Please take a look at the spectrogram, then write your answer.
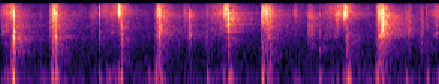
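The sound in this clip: Tarot cards being shuffled in a quick run of crisp, papery flicks and slaps, many sharp bursts in an uneven, rapid rhythm, fairly soft and with no talk.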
